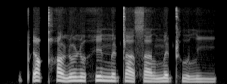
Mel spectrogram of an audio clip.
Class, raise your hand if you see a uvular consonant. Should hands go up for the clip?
yes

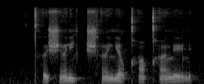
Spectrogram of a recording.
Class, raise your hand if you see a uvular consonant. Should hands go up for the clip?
yes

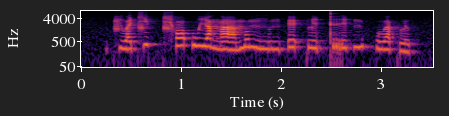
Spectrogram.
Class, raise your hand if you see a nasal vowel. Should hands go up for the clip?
no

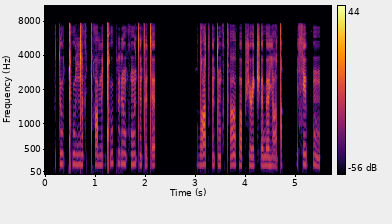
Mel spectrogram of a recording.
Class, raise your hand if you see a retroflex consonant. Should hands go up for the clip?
no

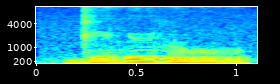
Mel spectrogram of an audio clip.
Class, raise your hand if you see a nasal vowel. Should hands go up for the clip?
yes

